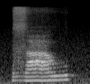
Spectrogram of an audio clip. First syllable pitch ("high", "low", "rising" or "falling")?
rising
